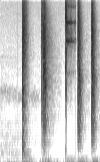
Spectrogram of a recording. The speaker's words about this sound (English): I like this clap right here, but I'm gonna turn the high end down so it's more muffled out a little bit.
